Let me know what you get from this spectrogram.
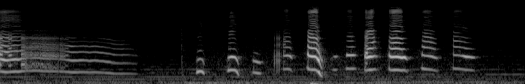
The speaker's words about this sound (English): You're in a forest. Huge trees, lianas hang down. You hear the sounds of birds.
